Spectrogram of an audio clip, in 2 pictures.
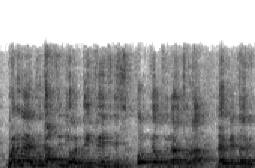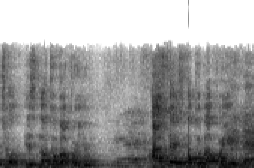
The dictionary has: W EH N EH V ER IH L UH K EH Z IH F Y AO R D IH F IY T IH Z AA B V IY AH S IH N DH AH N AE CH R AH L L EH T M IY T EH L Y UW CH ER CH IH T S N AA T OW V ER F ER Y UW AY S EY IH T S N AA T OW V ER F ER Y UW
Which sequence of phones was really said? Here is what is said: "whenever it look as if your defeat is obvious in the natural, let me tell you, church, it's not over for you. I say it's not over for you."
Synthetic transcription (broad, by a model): W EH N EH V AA IH L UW K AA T IH F Y AO D IH F IY T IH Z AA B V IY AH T IH N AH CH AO R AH L L EH T M IY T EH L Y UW CH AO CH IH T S N AA T OW V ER F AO Y UW AY S EY IH T S N AA T OW V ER F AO Y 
